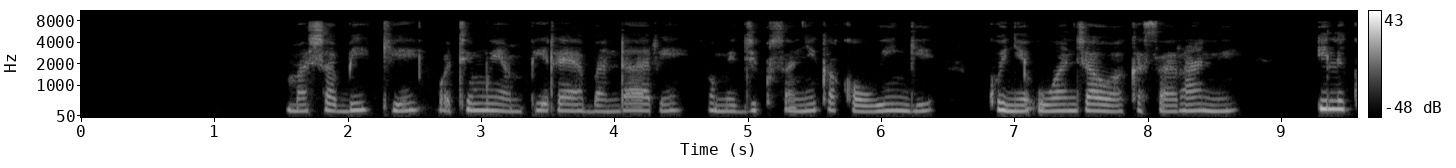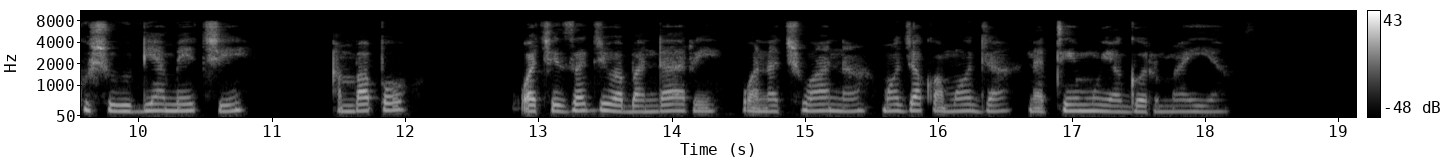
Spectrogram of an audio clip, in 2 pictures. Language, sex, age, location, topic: Swahili, female, 18-24, Kisumu, government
